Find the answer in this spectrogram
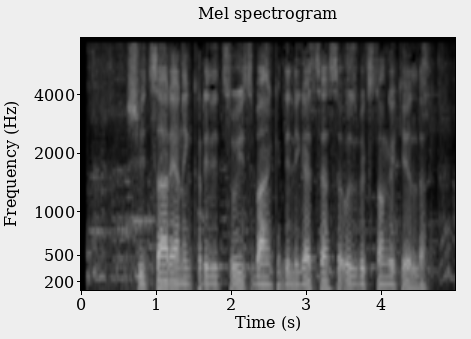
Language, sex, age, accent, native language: Uzbek, male, 25-34, Surxondaryo, Uzbek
